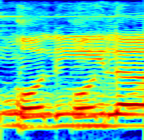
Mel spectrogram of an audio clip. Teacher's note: آخر میں قلیلا، بہت زیادہ لمبا بھی نہیں کرنا، ایک الف سے زیادہ نہیں جائیں گے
